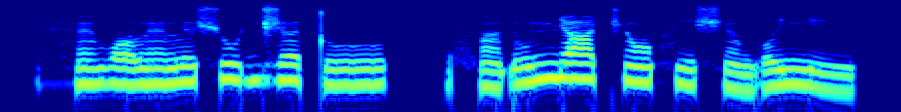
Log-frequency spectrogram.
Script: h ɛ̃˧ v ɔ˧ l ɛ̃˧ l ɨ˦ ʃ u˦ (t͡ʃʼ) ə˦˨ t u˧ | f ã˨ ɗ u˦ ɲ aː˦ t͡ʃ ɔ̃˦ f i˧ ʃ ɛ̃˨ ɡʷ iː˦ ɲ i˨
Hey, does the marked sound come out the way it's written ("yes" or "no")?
no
